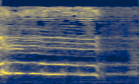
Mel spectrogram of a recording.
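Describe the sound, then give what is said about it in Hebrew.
A dog's drawn-out howl, a clear harmonic tone that holds steady and then drops briefly before trailing off. “חוץ מנביחות כלבים לא הייתה כל תגובה.”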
